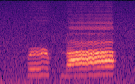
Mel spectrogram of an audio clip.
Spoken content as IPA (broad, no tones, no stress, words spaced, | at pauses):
pə˞p ɳa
